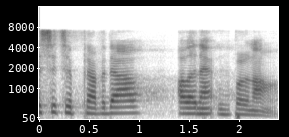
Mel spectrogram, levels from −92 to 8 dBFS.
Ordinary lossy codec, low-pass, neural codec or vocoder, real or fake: AAC, 64 kbps; 7.2 kHz; codec, 16 kHz, 0.8 kbps, ZipCodec; fake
